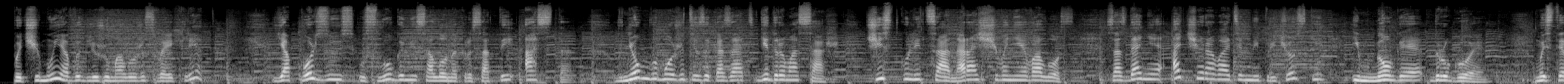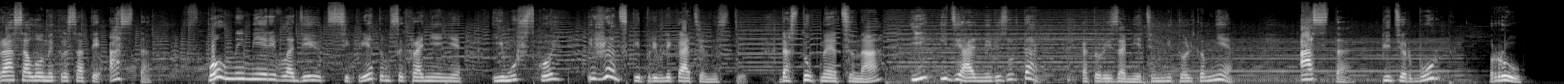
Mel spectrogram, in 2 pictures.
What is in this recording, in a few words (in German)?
Werbung; Salon Asta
